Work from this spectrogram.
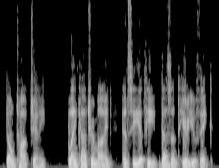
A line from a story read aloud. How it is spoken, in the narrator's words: Berkowitz said dryly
